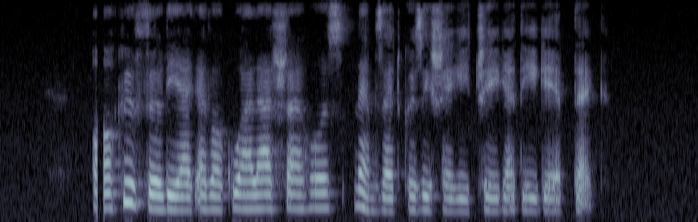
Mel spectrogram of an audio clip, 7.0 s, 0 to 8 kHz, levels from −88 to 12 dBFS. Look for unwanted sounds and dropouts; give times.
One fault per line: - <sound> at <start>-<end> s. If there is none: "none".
- dropout at 1.0-1.0 s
